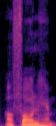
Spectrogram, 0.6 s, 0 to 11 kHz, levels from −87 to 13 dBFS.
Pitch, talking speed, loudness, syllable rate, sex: 115 Hz, 285 wpm, -13 LUFS, 8.2 syllables/s, male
